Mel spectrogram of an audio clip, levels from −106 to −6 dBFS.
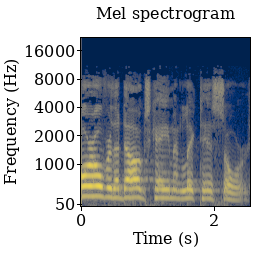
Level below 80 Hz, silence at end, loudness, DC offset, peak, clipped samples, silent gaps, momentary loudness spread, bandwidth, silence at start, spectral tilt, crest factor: -64 dBFS; 0.05 s; -25 LUFS; under 0.1%; -8 dBFS; under 0.1%; none; 14 LU; 8.8 kHz; 0 s; -5 dB/octave; 16 dB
